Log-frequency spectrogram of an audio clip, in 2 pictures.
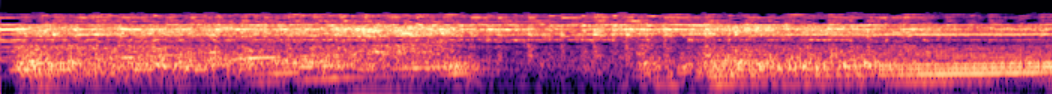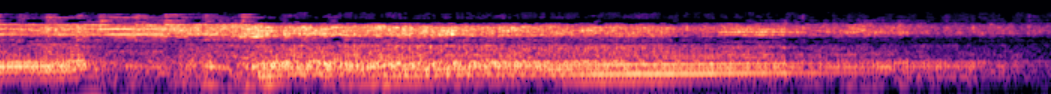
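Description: An old ambulance engine revs and pulls away, its pitch climbing and dropping through gear changes, loud throughout with steady mechanical whine and no voices.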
